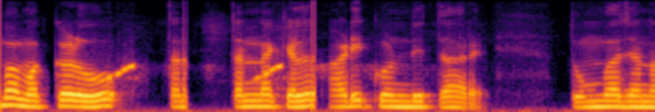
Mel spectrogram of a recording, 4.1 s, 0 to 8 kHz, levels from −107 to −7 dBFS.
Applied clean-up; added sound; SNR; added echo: neural diffusion model UNIVERSE++.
